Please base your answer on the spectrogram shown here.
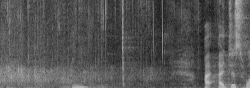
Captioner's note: applause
